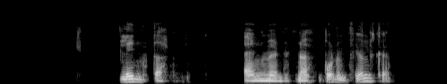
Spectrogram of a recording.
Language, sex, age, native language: Icelandic, male, 30-39, Icelandic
